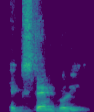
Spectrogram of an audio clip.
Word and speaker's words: extempore: The word in ले is this एक्सटेम्पररी. That's the right pronunciation of this word.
